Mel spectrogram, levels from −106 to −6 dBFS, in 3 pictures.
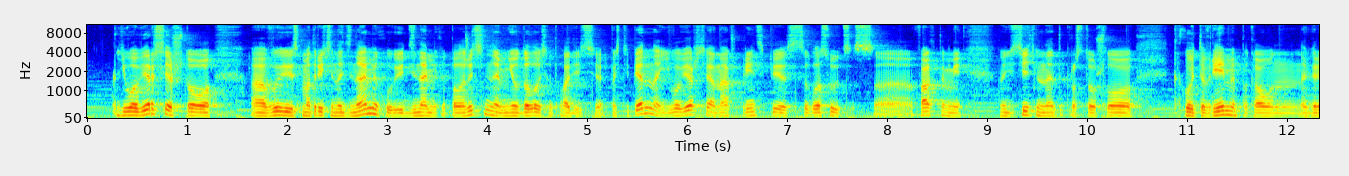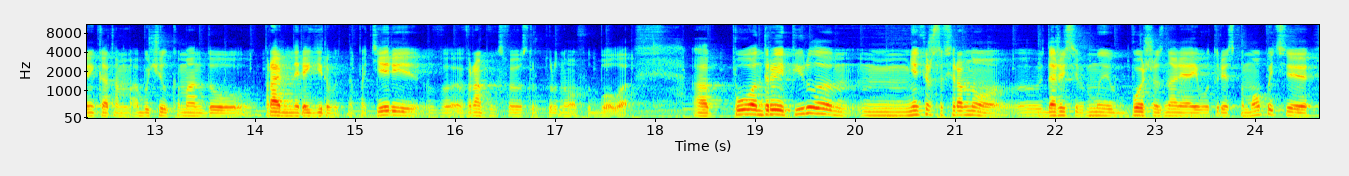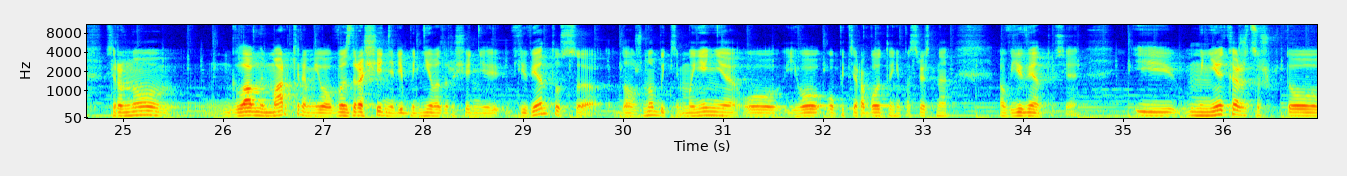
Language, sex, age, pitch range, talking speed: Russian, male, 20-39, 110-125 Hz, 140 wpm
